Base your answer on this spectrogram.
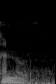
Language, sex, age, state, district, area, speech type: Malayalam, male, 18-30, Kerala, Palakkad, rural, spontaneous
